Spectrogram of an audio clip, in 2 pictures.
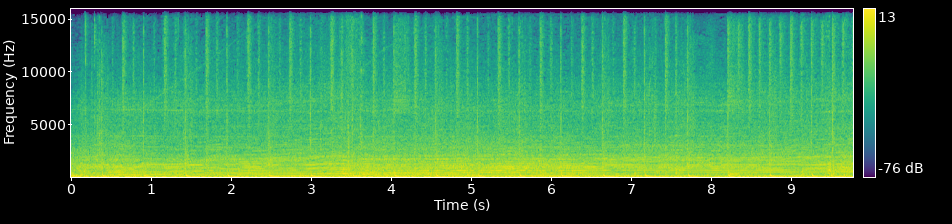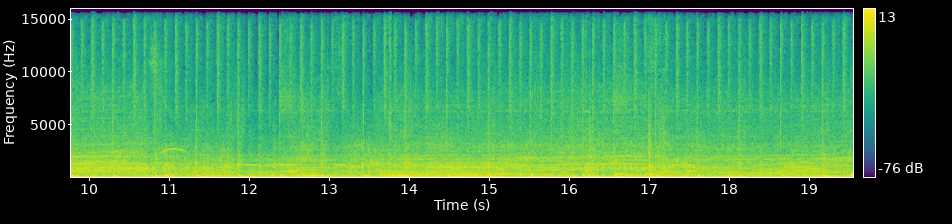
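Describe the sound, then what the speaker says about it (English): A BMW Z4 E89 coupe cabriolet driven in The Crew racing game, its engine revving up and down through gears with repeated tire squeals and skids, loud and continuous over a steady engine drone. "Your car is the Z4"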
